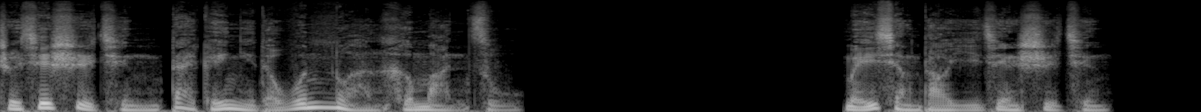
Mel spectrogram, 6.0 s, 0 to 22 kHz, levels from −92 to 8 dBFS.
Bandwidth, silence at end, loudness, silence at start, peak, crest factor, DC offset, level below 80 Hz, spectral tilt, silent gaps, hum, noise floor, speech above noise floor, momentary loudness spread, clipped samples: 19.5 kHz; 0.45 s; -26 LUFS; 0 s; -6 dBFS; 20 dB; under 0.1%; -42 dBFS; -5.5 dB/octave; none; none; under -90 dBFS; over 65 dB; 14 LU; under 0.1%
